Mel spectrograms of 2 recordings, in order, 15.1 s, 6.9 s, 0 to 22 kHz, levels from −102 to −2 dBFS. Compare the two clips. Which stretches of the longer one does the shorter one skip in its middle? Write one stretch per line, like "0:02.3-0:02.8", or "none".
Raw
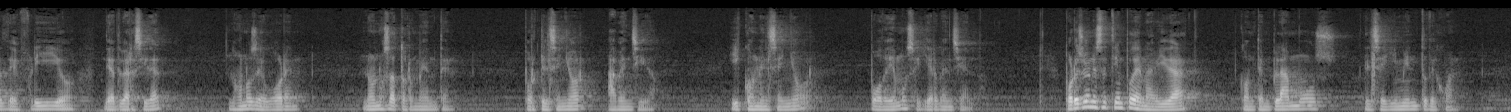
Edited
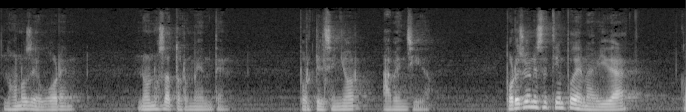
0:07.3-0:10.6

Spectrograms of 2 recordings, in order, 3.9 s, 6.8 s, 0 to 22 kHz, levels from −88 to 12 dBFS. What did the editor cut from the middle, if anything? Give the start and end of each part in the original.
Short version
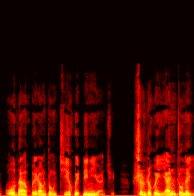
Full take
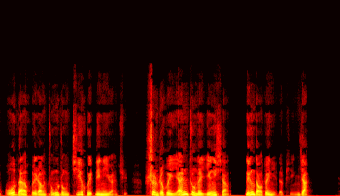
0:00.9-0:01.2

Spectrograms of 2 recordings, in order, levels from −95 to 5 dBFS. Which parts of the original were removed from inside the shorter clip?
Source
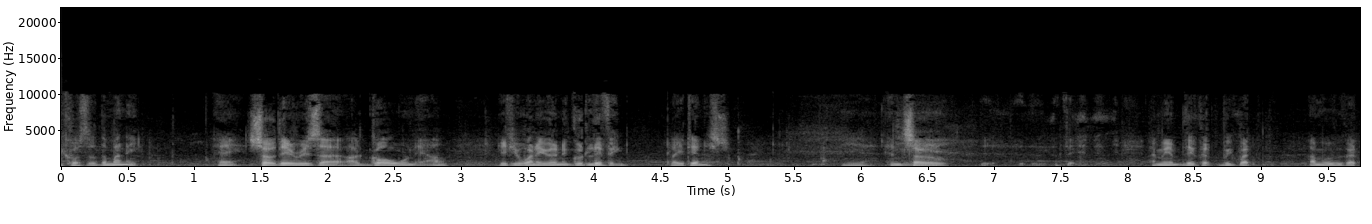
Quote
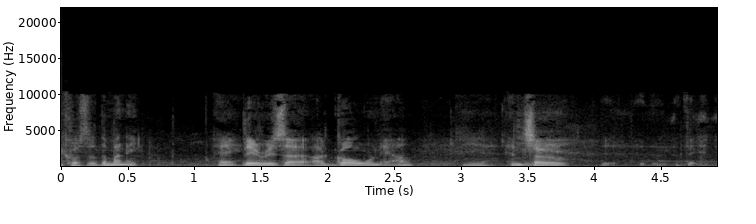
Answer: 0:01.4-0:01.6
0:03.2-0:05.8

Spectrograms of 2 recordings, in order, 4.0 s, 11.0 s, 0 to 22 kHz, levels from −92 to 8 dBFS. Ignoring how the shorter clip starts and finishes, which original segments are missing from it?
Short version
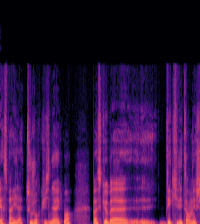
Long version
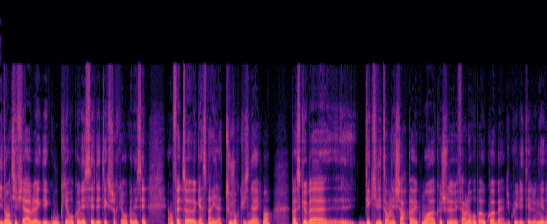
none

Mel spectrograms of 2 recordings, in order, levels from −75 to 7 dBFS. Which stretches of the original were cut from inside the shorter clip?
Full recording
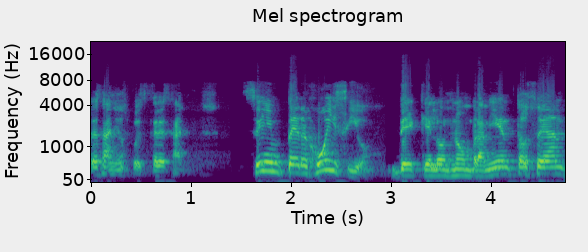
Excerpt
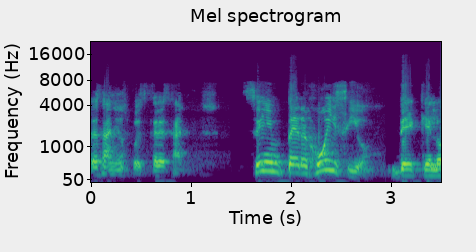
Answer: none

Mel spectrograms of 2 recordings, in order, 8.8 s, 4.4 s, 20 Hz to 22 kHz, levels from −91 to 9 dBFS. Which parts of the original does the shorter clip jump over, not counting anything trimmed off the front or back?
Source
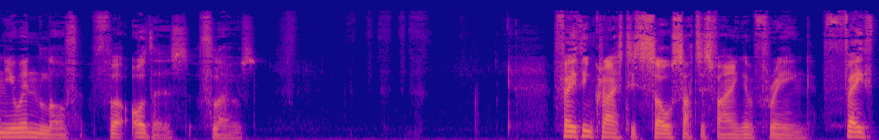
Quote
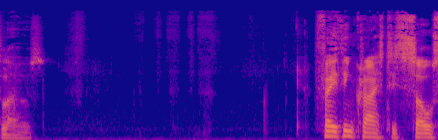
0:05.2-0:05.5

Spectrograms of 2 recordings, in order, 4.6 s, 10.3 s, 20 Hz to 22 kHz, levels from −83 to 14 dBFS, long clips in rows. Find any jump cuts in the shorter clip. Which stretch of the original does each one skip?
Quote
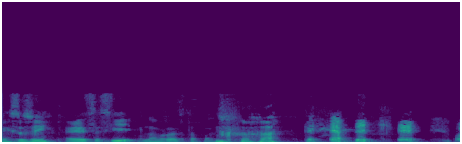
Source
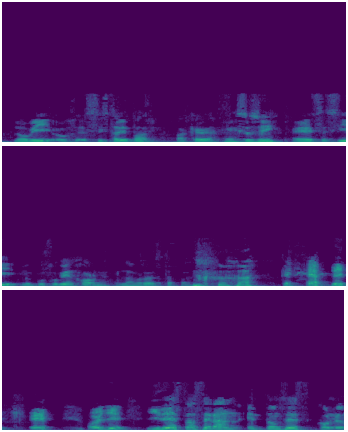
0:03.6-0:04.5

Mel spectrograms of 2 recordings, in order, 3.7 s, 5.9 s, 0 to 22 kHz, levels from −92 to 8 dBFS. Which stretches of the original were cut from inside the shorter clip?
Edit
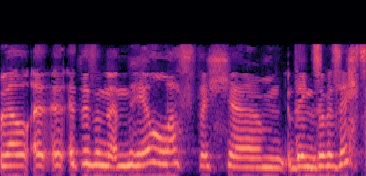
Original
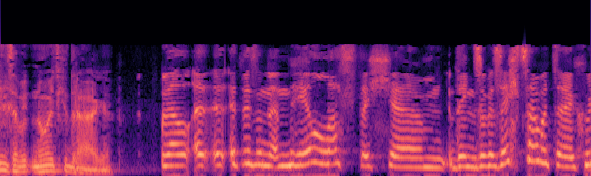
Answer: none

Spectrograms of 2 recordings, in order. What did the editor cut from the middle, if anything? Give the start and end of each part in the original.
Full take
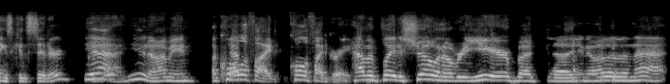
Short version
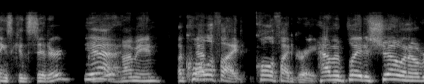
0:01.2-0:01.6

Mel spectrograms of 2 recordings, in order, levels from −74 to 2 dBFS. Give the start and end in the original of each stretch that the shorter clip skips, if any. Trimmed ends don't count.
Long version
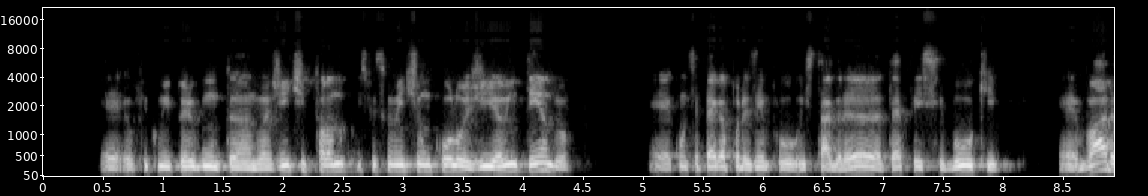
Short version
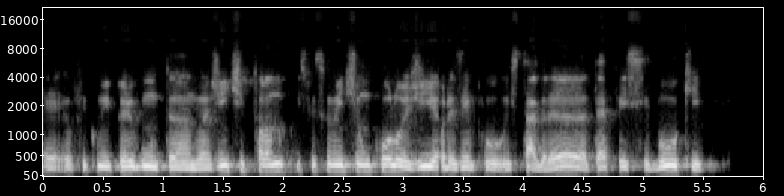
0:03.8-0:05.7

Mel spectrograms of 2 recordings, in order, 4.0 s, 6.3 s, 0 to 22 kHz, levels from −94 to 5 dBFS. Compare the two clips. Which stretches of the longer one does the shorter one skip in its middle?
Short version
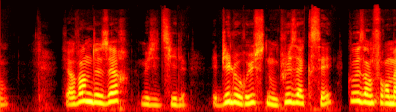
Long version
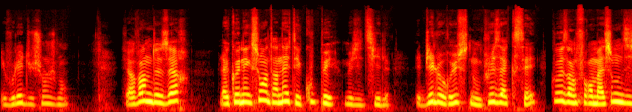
0:02.0-0:03.4

